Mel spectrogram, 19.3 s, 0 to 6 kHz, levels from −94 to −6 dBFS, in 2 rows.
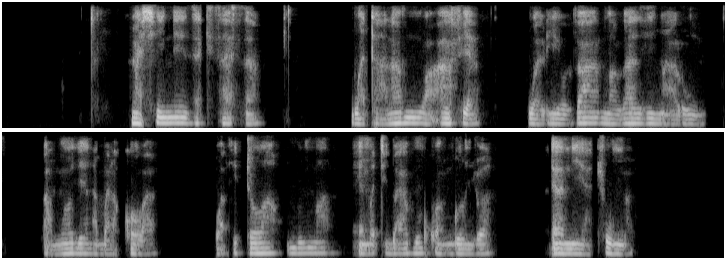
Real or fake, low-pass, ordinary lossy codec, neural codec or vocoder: fake; 5.4 kHz; AAC, 32 kbps; codec, 16 kHz, 2 kbps, FunCodec, trained on Chinese and English, 25 frames a second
